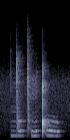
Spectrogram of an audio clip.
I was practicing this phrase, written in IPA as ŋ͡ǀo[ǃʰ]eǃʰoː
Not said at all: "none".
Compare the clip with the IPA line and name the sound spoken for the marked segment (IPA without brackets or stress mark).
ǀʰ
